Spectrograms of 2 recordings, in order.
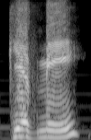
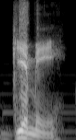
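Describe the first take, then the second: First: Both words are said fully and separately. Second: The words are blended into one reduced word.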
